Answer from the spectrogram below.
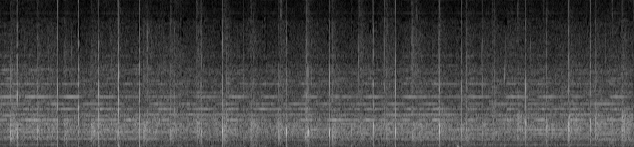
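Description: A standing crowd applauds steadily, many hands clapping in a dense, continuous patter with sharp individual claps standing out throughout, fairly loud and without any voices.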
